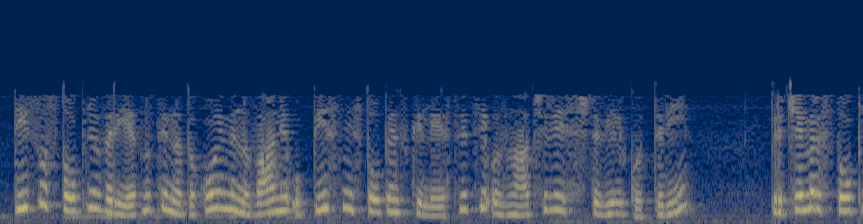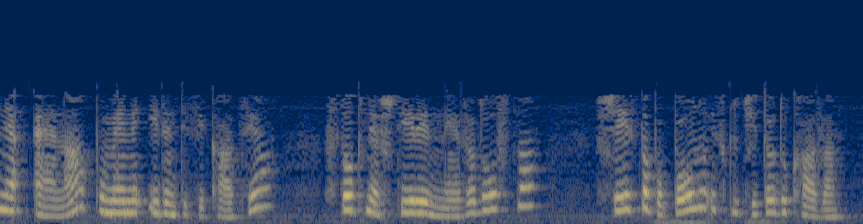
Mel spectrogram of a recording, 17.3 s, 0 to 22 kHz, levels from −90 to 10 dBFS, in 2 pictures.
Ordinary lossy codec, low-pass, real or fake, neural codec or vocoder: AAC, 16 kbps; 19.8 kHz; real; none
